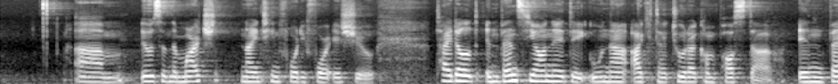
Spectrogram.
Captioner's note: non-english speech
